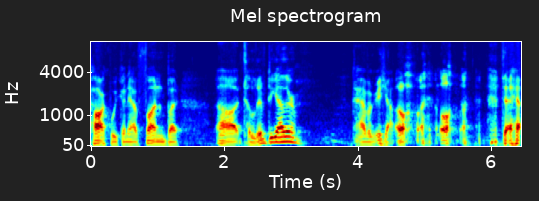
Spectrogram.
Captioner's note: Adamus chuckles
